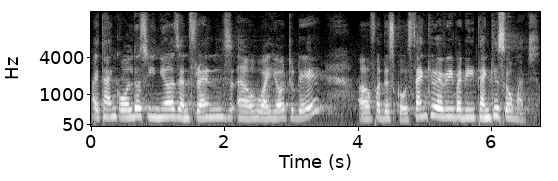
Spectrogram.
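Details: Adult woman speaking; normal voice.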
